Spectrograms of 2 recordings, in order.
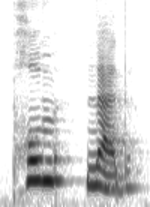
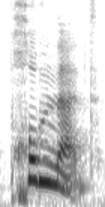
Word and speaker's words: promenade: continuera ensemble la promenade je ne prononce pas la lettre e dans le mot promenade parce qu'il y à une console avant et une consonne après promenade promenade le ch a couru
